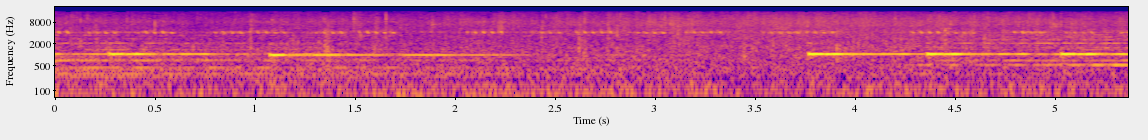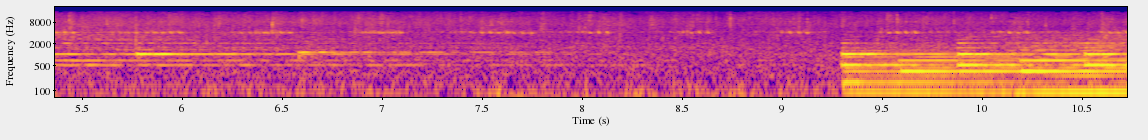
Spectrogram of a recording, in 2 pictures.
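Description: Slow, soft ambient sleep music over a steady rain recording: sparse, long-held high notes with a quiet stretch between them, then a fuller, louder chord with deep bass coming in near the end.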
